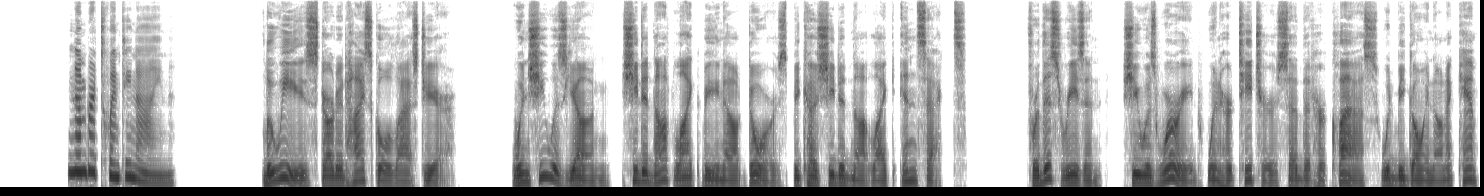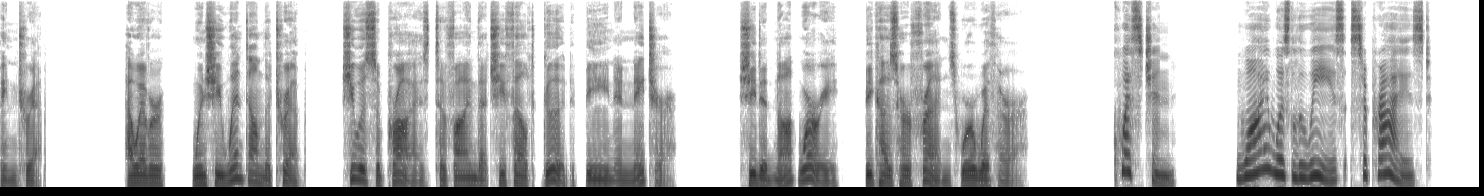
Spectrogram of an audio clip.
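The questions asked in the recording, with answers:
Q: Why was Louise surprised?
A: She felt good being in nature.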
